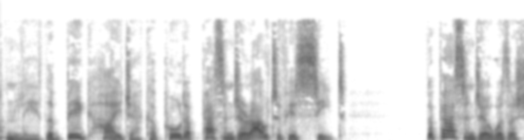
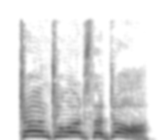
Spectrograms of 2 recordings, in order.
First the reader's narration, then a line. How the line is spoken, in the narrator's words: he shouted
